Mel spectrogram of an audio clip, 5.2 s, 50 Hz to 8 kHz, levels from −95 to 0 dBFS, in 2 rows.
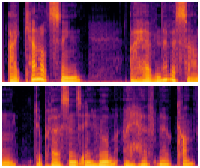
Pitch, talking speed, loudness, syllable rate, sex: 115 Hz, 170 wpm, -19 LUFS, 5.1 syllables/s, male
